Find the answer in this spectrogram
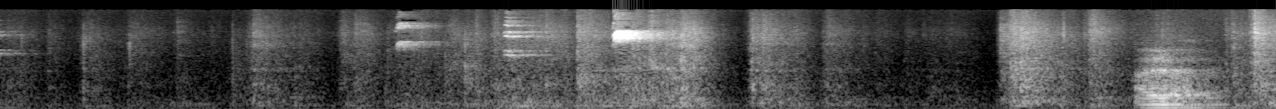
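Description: A caged songbird giving short, high chirps, three of them within about a second starting two seconds in. Near the end, a louder stretch of wing flapping and rustling as a bird flutters in its wire cage.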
